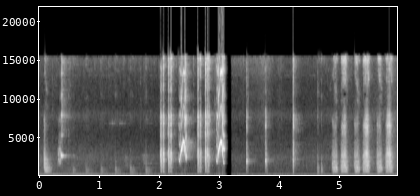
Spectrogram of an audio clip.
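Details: Black-winged myna in full, energetic song, used for prompting and tutoring other birds: scattered harsh squawks and sharp chirps, with a brief dropout near the middle, over a low steady hum.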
